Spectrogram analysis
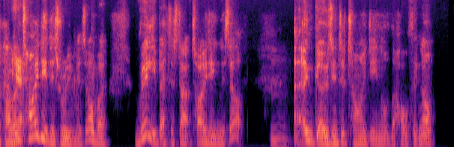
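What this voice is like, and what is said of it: Faux English accent, C-3PO-like. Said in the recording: “this sort of faux English accent, sort of like as a kid ... almost like C-3PO”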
